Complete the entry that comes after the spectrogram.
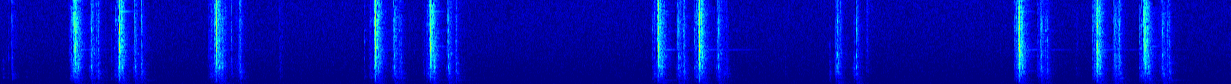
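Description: A metal manual typewriter with a ribbon spool and paper is typed on by fingertips pressing the keys. Bursts of sharp, bright, quickly decaying key strikes come in short clusters separated by quiet pauses.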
